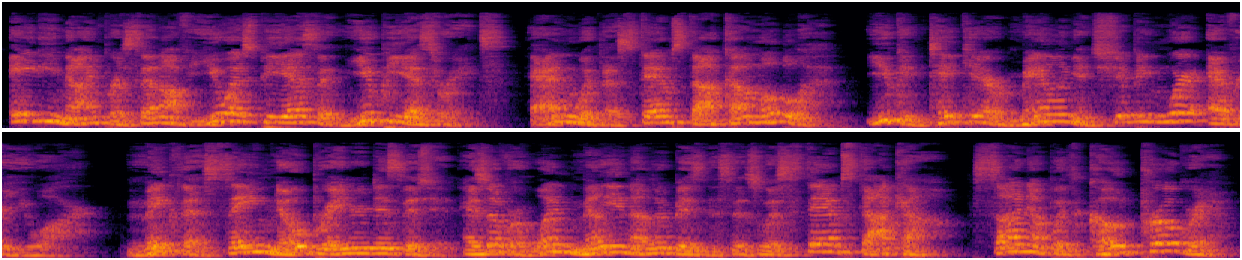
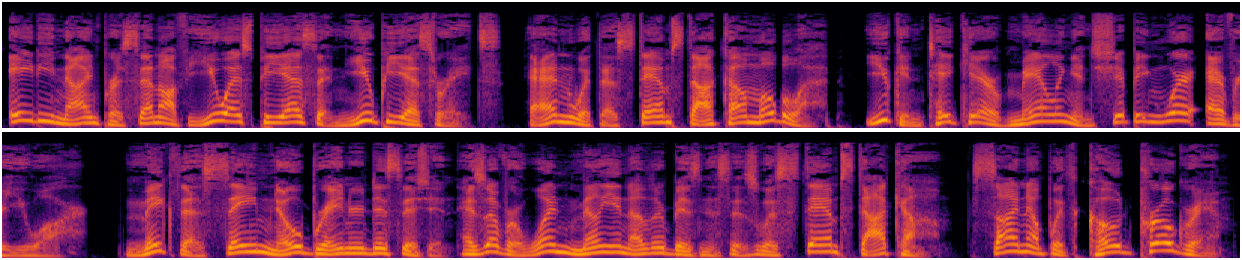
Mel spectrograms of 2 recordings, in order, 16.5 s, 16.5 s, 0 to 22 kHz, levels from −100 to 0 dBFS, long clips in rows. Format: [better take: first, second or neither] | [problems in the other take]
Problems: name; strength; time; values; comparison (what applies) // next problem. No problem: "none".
second | off-mic speech; far // room echo; slight; dies away in 0.3 s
